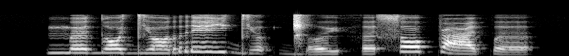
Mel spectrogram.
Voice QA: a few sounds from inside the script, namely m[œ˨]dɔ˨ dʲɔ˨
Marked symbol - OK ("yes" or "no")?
yes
